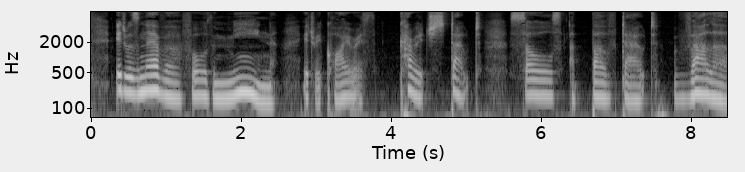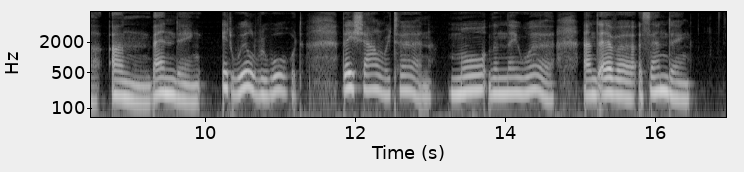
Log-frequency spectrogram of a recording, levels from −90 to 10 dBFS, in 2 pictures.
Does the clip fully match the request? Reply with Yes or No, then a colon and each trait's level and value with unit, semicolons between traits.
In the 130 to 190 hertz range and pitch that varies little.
No: medium, 185 Hz; average, 4.7 semitones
